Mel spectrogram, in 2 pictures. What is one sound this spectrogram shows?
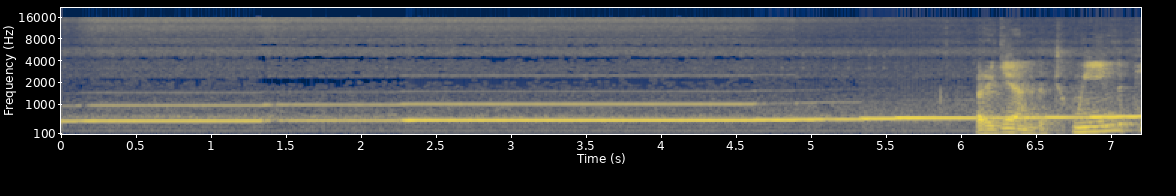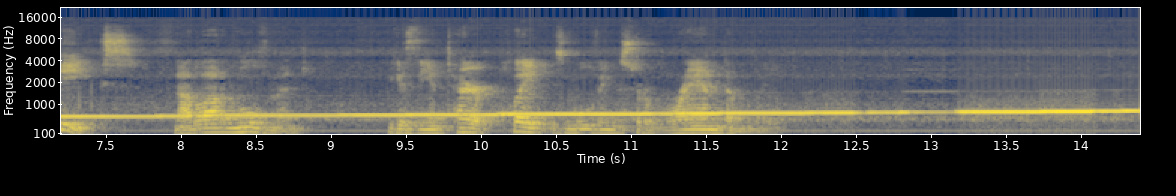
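A vibrating metal plate hums with a steady tone that slowly rises in pitch.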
